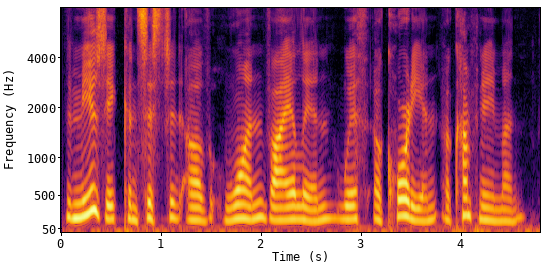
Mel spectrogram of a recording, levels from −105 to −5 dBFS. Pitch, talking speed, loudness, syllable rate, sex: 180 Hz, 115 wpm, -16 LUFS, 4.5 syllables/s, female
